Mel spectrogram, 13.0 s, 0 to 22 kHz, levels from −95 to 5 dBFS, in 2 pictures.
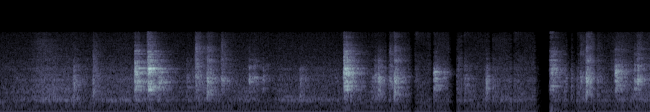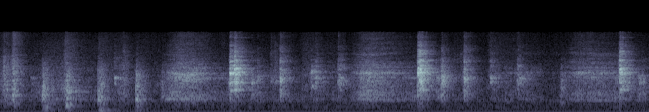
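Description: From 3.86 to 5.98 s there is repeated packet loss (robotic sound): eleven gaps, the longest 139 ms, each patched by stretching the preceding sound. About a fifth of that span is filled this way, so the audio turns choppy, with pieces missing.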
